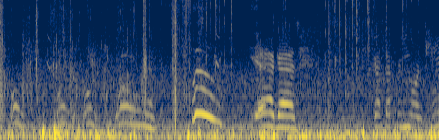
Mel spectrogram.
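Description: A boy's repeated short, excited cries of "oh" as he fights a hooked fish on his line, each cry rising and falling in pitch.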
